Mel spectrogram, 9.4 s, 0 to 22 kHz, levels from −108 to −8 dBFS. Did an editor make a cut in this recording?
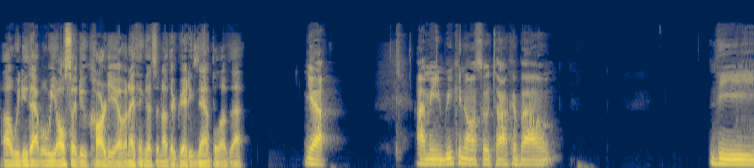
no; 0 cuts

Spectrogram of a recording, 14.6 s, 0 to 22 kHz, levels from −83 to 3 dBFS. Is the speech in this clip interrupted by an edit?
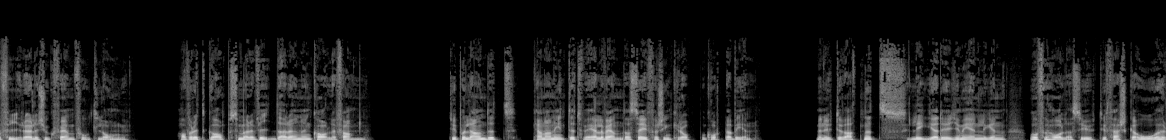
yes; 1 cut; at 5.5 s

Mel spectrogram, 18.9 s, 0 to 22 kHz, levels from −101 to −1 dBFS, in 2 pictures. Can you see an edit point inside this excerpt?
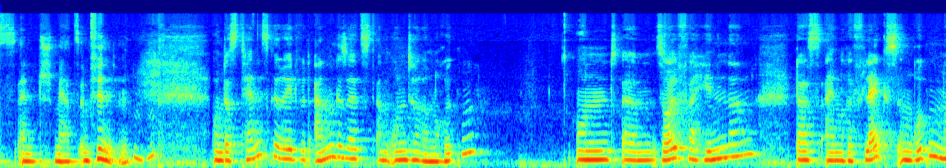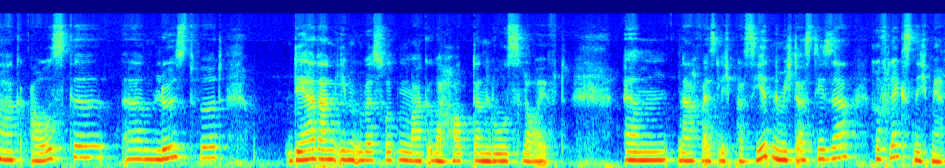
yes; 2 cuts; at 2.1 s, 16.2 s

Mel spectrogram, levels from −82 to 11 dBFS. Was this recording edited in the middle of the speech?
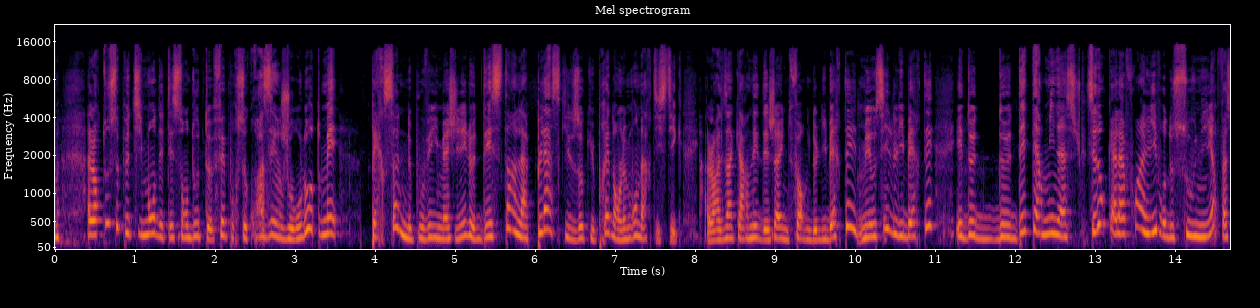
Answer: yes; 2 cuts; at 10.0 s, 12.8 s

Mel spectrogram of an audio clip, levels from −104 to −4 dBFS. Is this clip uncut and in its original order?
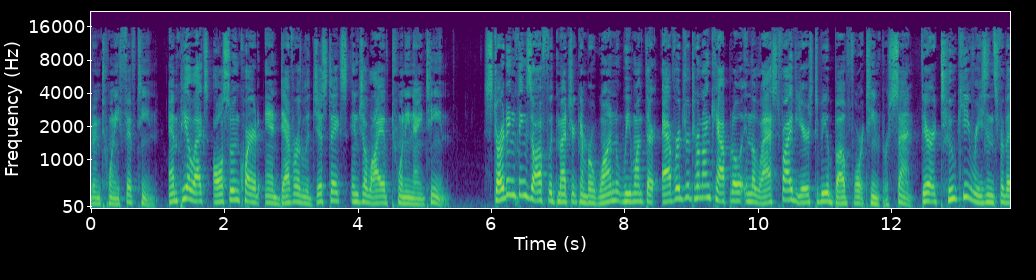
yes; 0 cuts

